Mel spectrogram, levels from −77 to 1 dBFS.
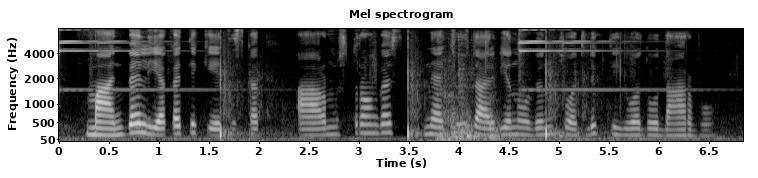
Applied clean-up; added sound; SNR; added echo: none; Fireworks + Doorbell; 5 dB; none.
